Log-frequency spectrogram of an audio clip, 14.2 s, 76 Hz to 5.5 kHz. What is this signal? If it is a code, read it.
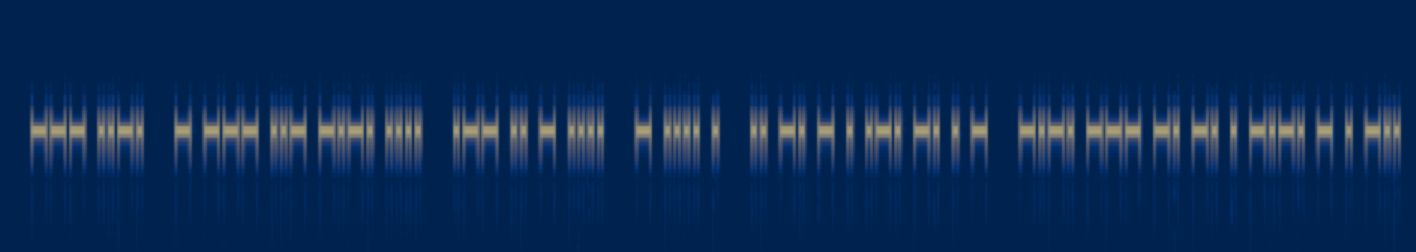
Morse code, heard as a keyed tone, about 25 wpm, 600 Hz. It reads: OF TOUCH WITH THE INTERNET CONNECTED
